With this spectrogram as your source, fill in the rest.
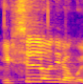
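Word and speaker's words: epsilon: 그래서 여기는 변형률을 우리가 입실론이라고 읽습니다. 이거는 얘는 시그마라고 있고요. 이거는 입실론이라고 읽어요.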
